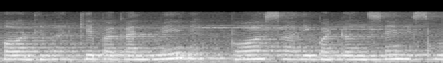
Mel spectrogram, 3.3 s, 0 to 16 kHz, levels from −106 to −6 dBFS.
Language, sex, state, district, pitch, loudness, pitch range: Hindi, female, Haryana, Rohtak, 230 Hz, -13 LUFS, 225-245 Hz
